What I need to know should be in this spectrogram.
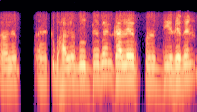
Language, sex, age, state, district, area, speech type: Bengali, male, 45-60, West Bengal, Birbhum, urban, conversation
